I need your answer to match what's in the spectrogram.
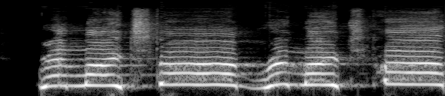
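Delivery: put-on upset child shrieking, very high. Retelling the drive home, imitating the upset girl screaming. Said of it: "And she's screaming".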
